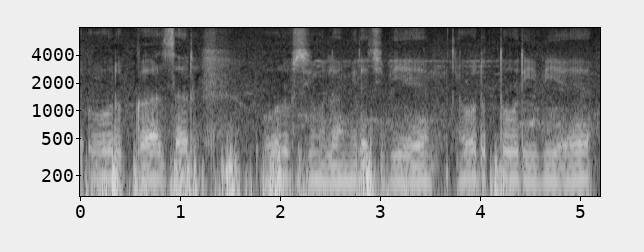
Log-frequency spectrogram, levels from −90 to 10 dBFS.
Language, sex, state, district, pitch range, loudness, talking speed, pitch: Hindi, male, Uttar Pradesh, Saharanpur, 85-90 Hz, -18 LUFS, 125 wpm, 85 Hz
